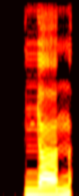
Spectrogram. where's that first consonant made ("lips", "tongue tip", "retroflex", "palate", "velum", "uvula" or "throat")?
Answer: palate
